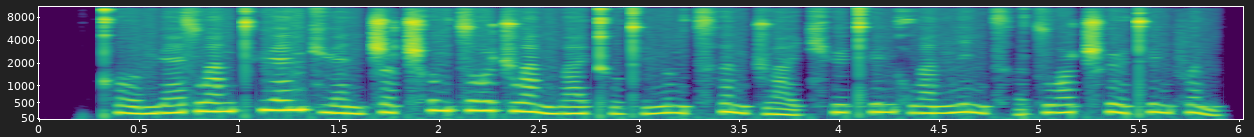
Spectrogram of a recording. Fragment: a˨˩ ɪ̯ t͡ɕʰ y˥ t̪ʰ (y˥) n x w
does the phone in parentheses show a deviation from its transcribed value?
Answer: no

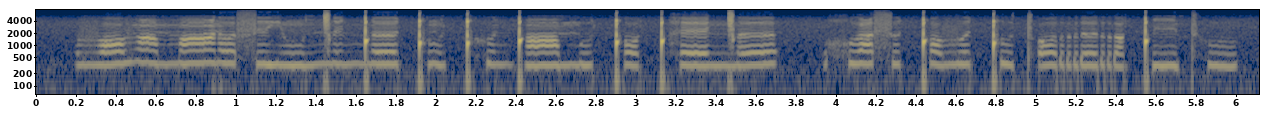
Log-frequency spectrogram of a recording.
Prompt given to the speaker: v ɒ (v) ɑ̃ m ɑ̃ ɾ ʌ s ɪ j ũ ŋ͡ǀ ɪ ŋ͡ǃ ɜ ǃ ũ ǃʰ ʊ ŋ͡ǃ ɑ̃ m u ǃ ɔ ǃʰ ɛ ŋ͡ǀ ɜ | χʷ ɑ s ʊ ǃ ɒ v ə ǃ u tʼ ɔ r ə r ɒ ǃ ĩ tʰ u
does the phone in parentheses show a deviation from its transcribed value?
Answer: no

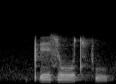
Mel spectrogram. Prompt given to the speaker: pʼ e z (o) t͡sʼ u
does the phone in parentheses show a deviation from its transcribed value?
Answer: no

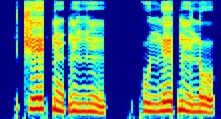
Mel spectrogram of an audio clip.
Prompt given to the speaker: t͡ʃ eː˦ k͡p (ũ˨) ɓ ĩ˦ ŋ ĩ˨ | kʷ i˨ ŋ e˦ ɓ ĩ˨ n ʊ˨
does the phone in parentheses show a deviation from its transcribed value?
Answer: no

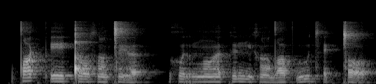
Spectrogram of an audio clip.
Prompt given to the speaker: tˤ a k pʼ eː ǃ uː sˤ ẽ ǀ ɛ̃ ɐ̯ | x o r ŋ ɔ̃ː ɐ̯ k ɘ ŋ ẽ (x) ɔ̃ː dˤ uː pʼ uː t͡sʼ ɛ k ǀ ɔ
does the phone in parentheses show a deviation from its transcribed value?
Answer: no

